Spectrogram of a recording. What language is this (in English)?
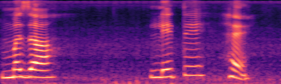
Urdu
